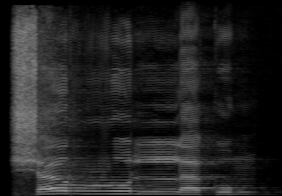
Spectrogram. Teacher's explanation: mesti dilebur digabung kepada huruf lam ini dan tidak boleh didengungkan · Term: idgham bilagunnah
